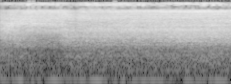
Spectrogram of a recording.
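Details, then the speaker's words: Loud, steady airy hiss of high-volume dental suction held in the left hand during a demonstration of suctioning and retraction, triplex syringe in the right; dental suction running. "They can also use the triplex to hold the tongue down if the tongue is particularly difficult."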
